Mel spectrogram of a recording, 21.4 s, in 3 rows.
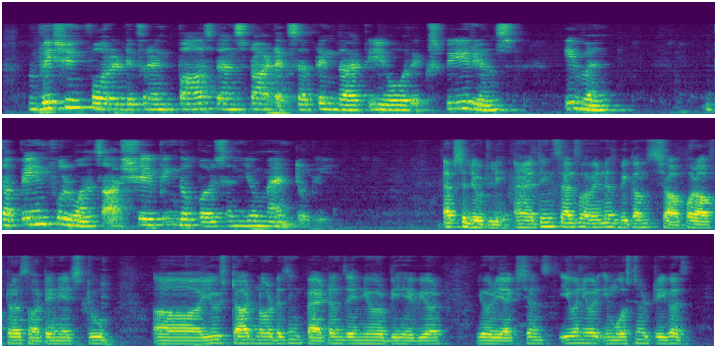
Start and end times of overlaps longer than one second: none

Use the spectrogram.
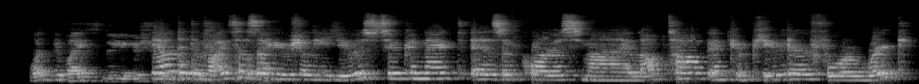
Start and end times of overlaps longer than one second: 1.5-2.7

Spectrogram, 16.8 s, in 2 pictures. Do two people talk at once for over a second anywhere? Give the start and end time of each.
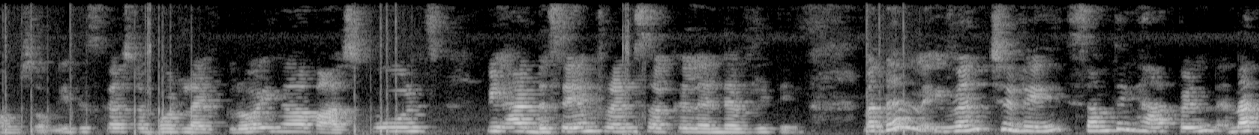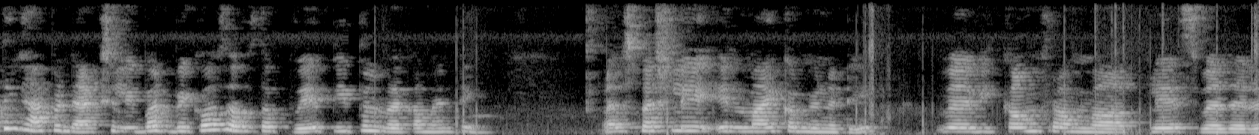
none

